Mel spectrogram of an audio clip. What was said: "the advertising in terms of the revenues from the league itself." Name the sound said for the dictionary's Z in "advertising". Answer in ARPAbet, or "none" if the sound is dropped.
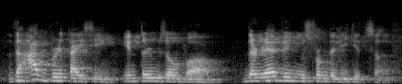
S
